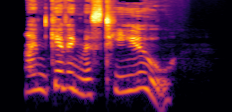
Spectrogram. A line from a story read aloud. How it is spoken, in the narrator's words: screamed Xiao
